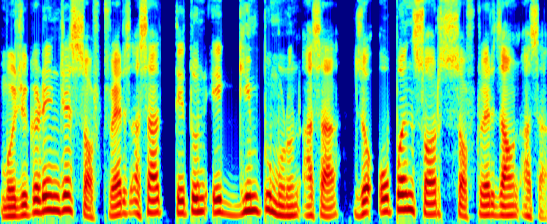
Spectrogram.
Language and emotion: Goan Konkani, neutral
